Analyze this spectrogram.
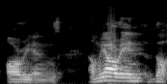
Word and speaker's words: Oriens: Some people might say Oriens, but we've been reliably told it's pronounced Oriens.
